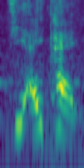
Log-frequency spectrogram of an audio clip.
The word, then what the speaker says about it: tak: Which you basically would spell t a k, and you pronounce it as "tak".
